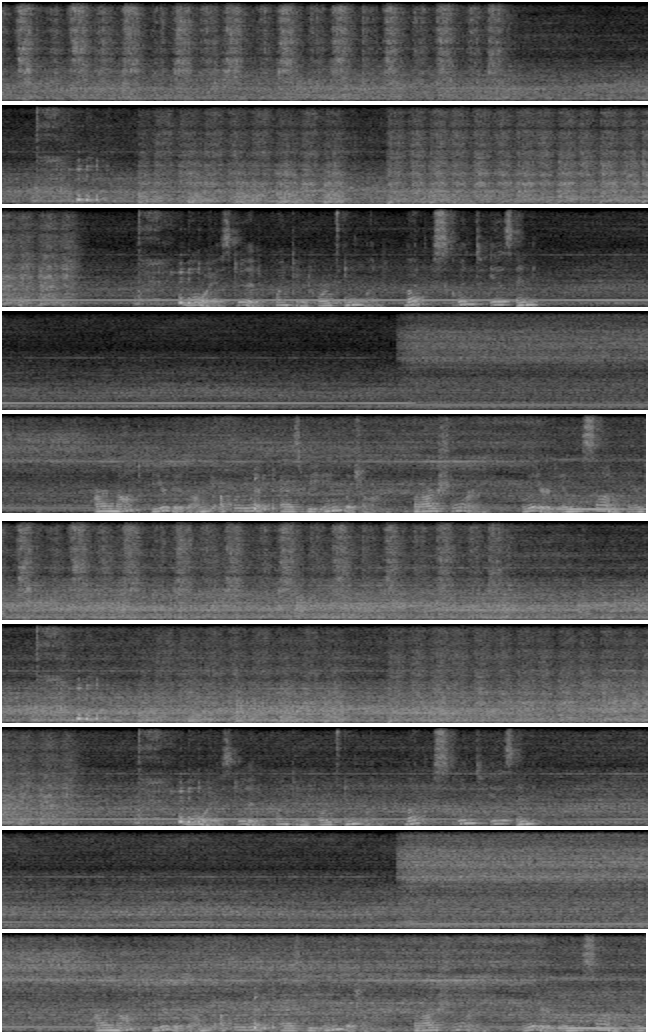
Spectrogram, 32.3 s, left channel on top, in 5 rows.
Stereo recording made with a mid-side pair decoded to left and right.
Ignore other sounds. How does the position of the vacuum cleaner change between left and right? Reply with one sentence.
In this clip you hear the vacuum cleaner stay in one place.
